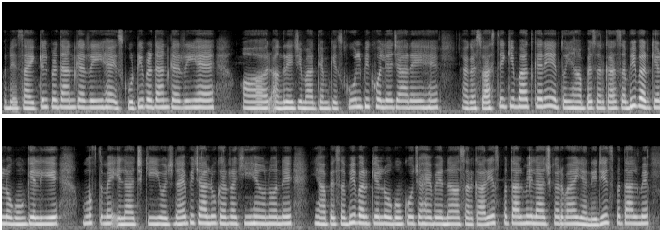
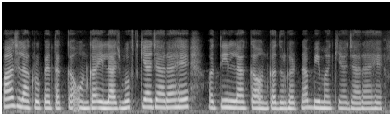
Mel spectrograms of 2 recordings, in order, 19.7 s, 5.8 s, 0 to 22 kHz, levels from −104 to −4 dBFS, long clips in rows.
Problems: none marked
